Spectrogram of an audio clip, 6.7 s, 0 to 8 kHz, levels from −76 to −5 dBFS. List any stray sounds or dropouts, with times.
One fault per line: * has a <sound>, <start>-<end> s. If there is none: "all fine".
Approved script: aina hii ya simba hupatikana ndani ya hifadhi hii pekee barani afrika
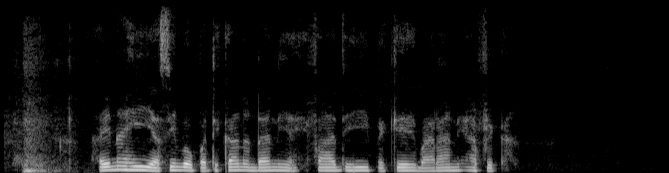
all fine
